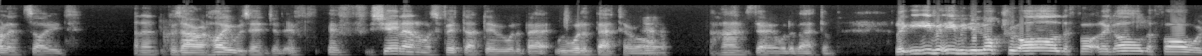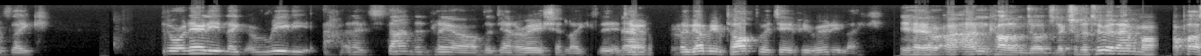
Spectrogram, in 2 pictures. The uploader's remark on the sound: Louth and Proud has gone full quarantine with a nostalgia packed podcast on Zoom no less!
